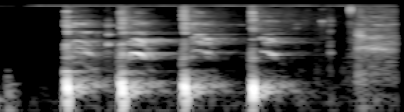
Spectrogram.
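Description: A man coughing four times in quick succession, about three coughs a second.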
